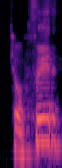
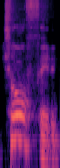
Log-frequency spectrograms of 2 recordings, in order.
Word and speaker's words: chofer: es chofer no chofer chofer que es una palabra aguda y chofer que es una palabra grave que no la pronunciamos mucho acá pero sí la pronuncian en otros lugares de latinoamérica No eso lo podemos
